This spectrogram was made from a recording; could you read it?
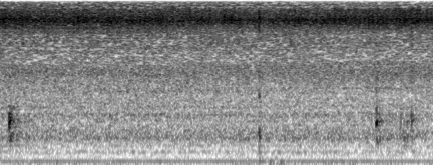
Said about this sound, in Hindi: चिकन फ्राई हो रहा है।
